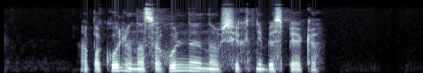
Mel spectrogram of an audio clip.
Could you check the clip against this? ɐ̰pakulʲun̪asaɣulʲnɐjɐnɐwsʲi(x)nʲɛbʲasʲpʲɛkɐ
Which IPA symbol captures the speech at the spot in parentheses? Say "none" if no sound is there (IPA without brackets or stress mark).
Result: x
